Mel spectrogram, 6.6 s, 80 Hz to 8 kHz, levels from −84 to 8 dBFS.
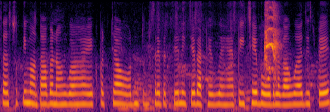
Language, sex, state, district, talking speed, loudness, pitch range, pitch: Hindi, female, Punjab, Pathankot, 180 wpm, -18 LUFS, 230-245 Hz, 235 Hz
